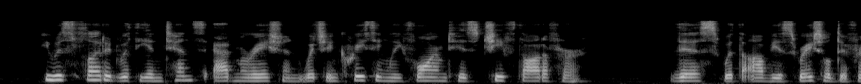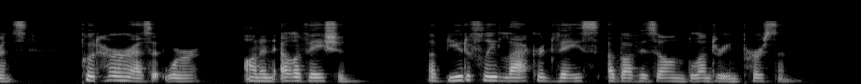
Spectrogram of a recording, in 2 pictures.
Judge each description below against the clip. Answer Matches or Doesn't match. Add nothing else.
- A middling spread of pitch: Doesn't match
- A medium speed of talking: Doesn't match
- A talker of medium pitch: Matches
